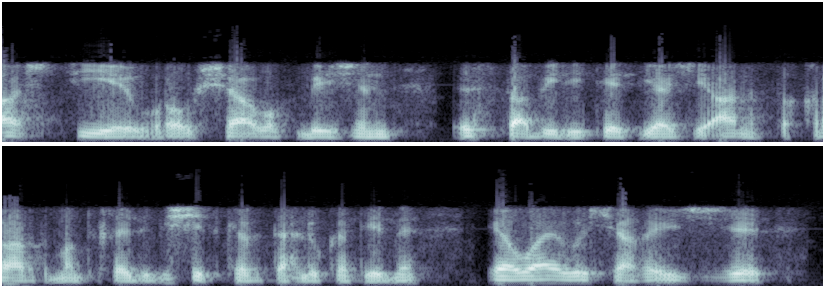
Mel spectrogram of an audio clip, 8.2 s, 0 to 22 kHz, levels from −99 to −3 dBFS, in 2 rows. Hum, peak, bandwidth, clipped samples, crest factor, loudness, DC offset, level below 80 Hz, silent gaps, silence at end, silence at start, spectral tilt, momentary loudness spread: none; -4 dBFS; 5.4 kHz; under 0.1%; 16 dB; -20 LUFS; under 0.1%; -60 dBFS; none; 0.3 s; 0 s; -8.5 dB/octave; 7 LU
